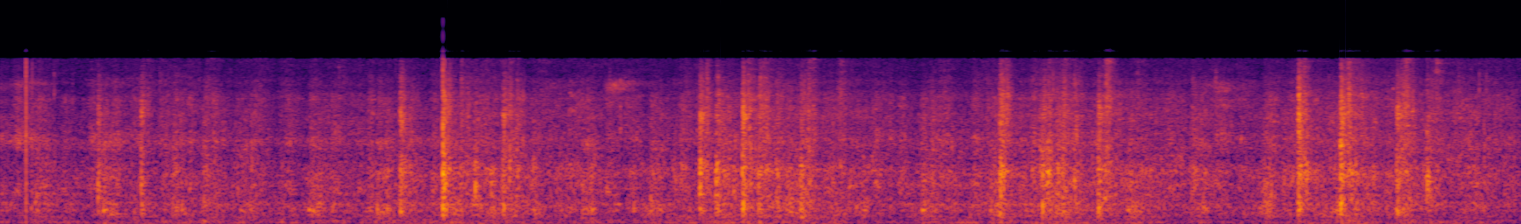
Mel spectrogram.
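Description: Passenger train carriages running along the track, a steady rumble with irregular sharp clicks and knocks from the wheels passing over rail joints, heard from aboard the train.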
